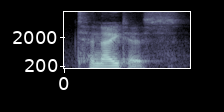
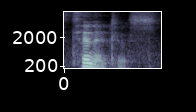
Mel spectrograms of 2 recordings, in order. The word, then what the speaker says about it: tinnitus: it away first of all thank you for pronouncing it correctly oh did I because one of my pet peeves is tinnitus but it's tinnitus oh so well done thank you and uh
